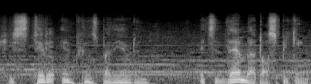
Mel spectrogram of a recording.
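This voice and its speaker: A man's voice: deep voice, a little fast, over music, natural voice. A man playing an anxious, principled, eccentric time-travelling Doctor in an audio drama, with a fretful, dramatic manner. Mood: worried.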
